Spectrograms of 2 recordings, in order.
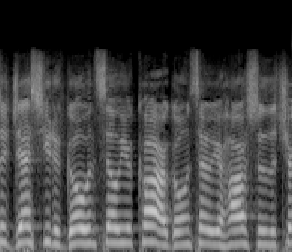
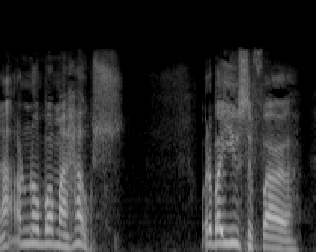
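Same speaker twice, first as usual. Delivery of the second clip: put-on Italian accent, chatty delivery; 4 dB quieter than usual. Retelling Ananias talking it over with Sapphira: Italian accent as Ananias. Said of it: "Now he's Italian".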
